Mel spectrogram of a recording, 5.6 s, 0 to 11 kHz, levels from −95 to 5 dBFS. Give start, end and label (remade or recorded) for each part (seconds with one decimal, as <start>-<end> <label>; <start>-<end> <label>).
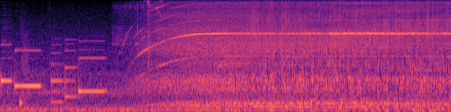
0.0-3.1 recorded; 3.1-5.6 remade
